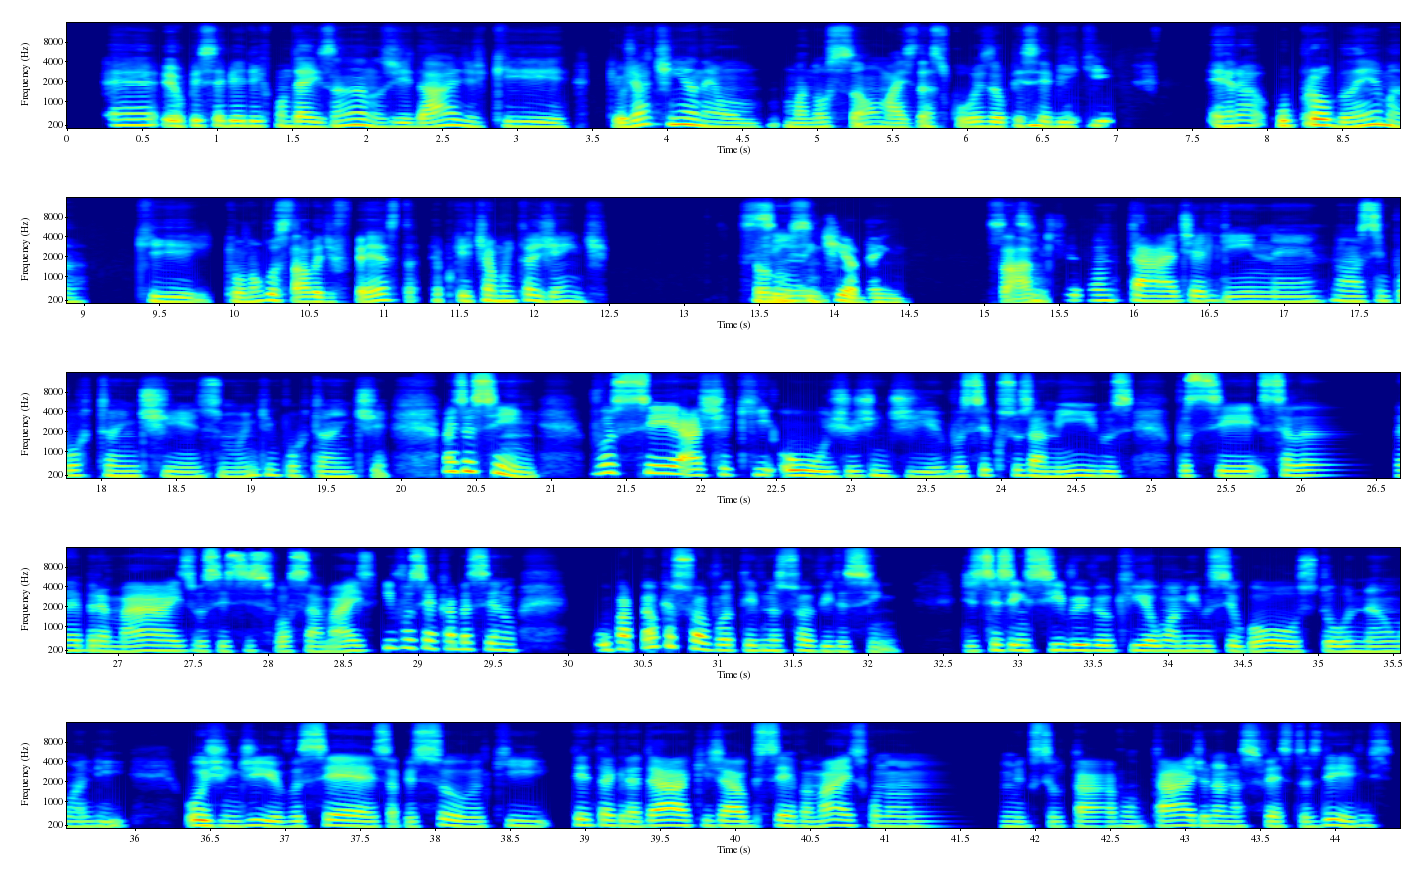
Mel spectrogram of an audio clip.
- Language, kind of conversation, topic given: Portuguese, podcast, Você pode me contar sobre uma festa que marcou a sua infância?
- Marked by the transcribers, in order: static; distorted speech; tapping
